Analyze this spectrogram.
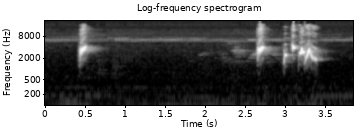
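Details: Song of a red-whiskered bulbul, used for training young birds. A lone sharp chirp is followed two seconds later by a rapid run of four or five lively warbled notes.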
